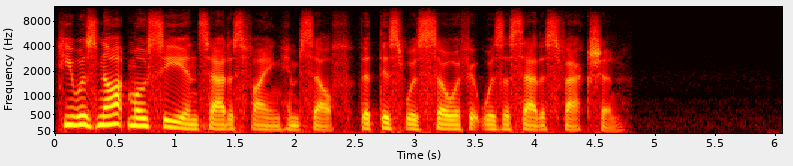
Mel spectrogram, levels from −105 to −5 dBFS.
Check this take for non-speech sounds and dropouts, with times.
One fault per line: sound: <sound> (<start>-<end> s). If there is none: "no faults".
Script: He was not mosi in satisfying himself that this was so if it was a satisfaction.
no faults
